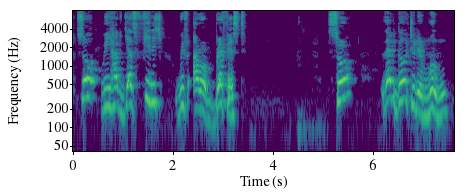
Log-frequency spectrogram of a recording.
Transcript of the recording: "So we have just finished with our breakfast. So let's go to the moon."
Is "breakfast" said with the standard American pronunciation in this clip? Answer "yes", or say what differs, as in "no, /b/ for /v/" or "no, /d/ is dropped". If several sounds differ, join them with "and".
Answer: yes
